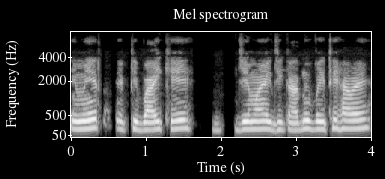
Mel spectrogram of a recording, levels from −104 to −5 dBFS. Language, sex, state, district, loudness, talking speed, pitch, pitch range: Chhattisgarhi, male, Chhattisgarh, Jashpur, -18 LUFS, 165 wpm, 175 Hz, 165-185 Hz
